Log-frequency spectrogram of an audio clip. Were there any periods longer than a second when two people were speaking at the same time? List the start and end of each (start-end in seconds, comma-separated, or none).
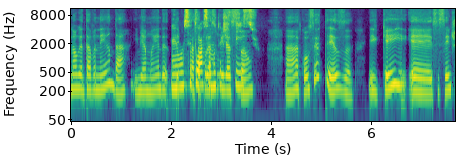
2.0-3.7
